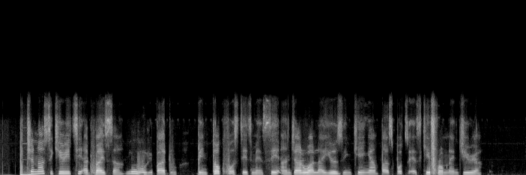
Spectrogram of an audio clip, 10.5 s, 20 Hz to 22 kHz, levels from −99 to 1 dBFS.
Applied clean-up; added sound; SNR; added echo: none; none; none; none.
